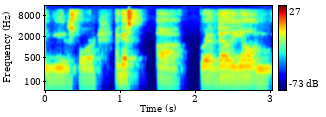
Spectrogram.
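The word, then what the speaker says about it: Réveillon: do you say um have Val on because you don't say the r like hey Ice aelon means New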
